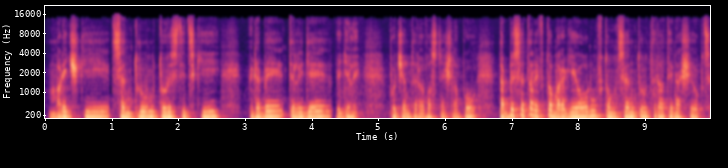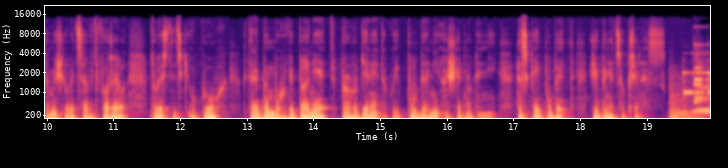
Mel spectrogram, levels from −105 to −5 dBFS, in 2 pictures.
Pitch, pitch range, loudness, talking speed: 145 Hz, 130-155 Hz, -22 LUFS, 140 wpm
